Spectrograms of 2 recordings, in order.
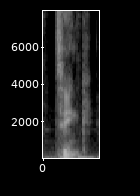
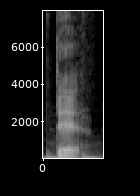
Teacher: the th can become a t or d. Take a word like think, you may hear tink.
